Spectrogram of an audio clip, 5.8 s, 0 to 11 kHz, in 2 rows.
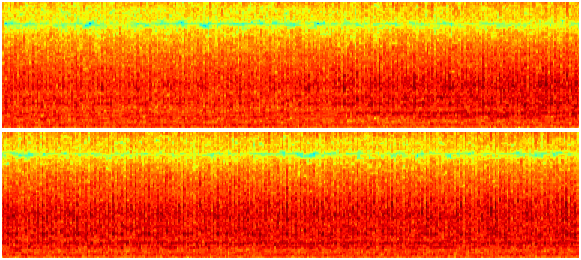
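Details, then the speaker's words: Brockway 358 truck with a Cummins 555 diesel, just after a valve adjustment in which loose injectors were adjusted and the intake valves tightened. Idle is steady and even with a smooth firing beat, no knocks or misses; running healthy. "i'll be honest with you it sounds so much freaking better all i did was literally all that i really did was we just adjusted whatever injectors were loose and uh tightened up pretty much all the intake valves wow it's snapping holy crap did you guys hear that that sounds good"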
